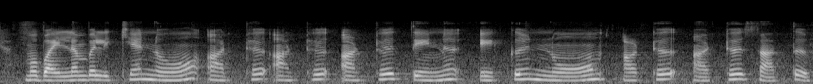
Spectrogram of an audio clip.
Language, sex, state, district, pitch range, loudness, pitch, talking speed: Punjabi, female, Punjab, Pathankot, 190-235 Hz, -18 LUFS, 205 Hz, 95 wpm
